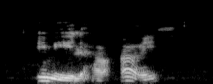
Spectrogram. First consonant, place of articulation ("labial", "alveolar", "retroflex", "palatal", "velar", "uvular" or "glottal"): labial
